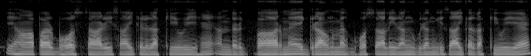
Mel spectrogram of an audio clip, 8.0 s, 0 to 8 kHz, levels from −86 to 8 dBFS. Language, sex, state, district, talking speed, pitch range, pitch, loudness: Hindi, male, Uttar Pradesh, Hamirpur, 160 wpm, 115-120 Hz, 120 Hz, -34 LUFS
